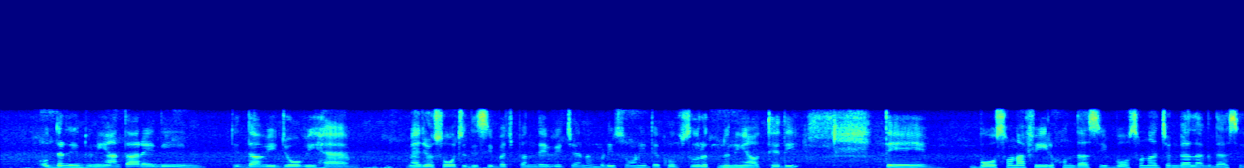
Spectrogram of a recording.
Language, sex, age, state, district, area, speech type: Punjabi, female, 30-45, Punjab, Rupnagar, rural, spontaneous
